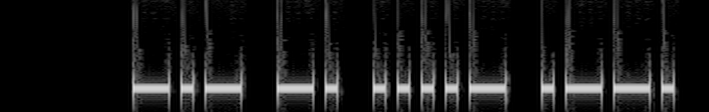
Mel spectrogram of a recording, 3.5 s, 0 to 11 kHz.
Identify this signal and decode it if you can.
Morse code, heard as a keyed tone, about 20 wpm, 700 Hz. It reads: KN4P
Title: USA Call Signs - 6 Characters - 8x Character Spacing - 20wpm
